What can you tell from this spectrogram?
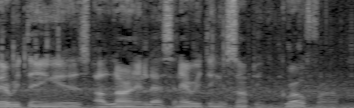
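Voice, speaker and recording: Audible room echo surrounds a man speaking with a Southern US accent at a fairly low pitch. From US South. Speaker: video blogger. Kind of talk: casual monologue. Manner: halting, filler-heavy.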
